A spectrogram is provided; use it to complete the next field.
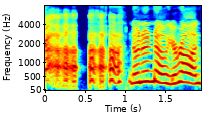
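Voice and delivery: very high, cutting-in voice talking over another. Retelling how a judge cut off another judge: imitating Carrie Ann cutting Derek off. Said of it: "And Carrie Ann was like".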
